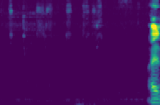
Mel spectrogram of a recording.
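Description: Faint short strokes of a marker pen writing on a whiteboard, with a soft low thump about a second in.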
